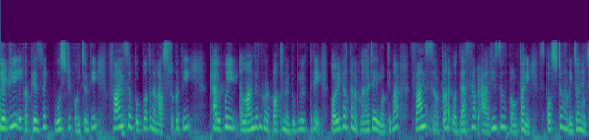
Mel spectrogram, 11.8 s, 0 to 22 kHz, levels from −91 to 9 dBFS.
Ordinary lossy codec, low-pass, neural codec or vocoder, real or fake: none; 7.2 kHz; codec, 16 kHz, 0.5 kbps, FreqCodec, larger model; fake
